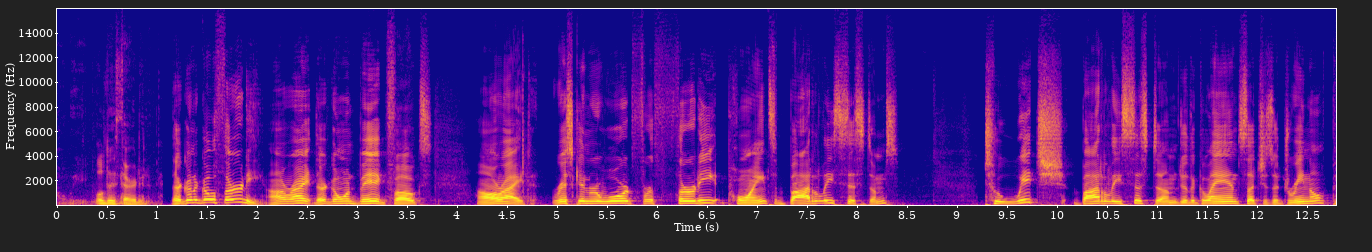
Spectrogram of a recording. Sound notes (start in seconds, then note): none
